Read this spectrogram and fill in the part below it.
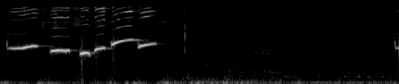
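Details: Female white-rumped shama calling to stimulate males to sing: a loud run of clear whistled notes, flat then dipping and rising, lasting about one and a half seconds, then near silence and a fresh whistle starting at the end.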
